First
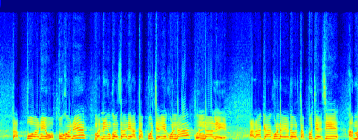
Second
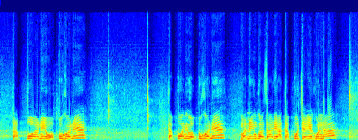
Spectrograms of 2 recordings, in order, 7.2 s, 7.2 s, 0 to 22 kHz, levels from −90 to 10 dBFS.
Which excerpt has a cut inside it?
first; 2 cuts; at 1.8 s, 3.8 s

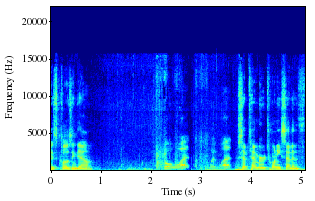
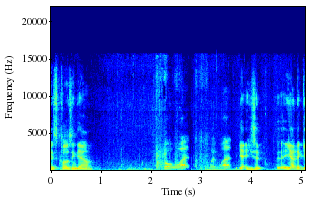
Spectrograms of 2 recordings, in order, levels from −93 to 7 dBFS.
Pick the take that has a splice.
first; 1 cut; at 3.6 s

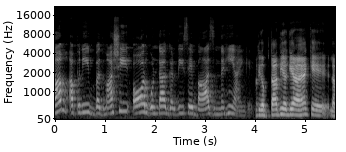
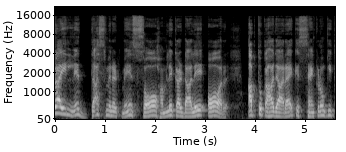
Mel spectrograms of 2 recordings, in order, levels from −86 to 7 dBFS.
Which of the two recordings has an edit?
first; 1 cut; at 4.0 s

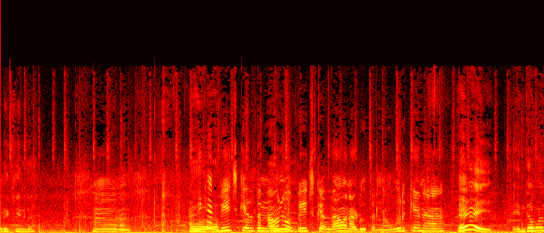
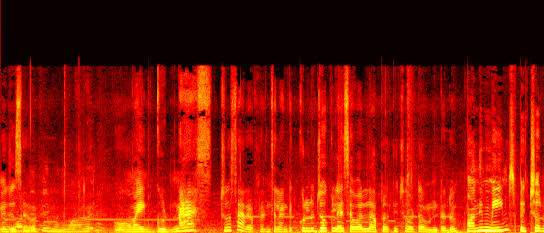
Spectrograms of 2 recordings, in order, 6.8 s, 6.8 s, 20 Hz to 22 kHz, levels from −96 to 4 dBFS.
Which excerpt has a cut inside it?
second; 1 cut; at 5.8 s

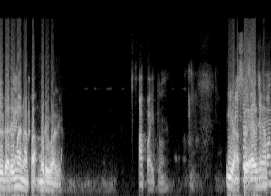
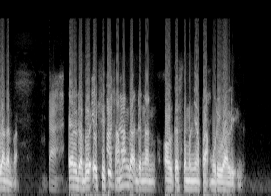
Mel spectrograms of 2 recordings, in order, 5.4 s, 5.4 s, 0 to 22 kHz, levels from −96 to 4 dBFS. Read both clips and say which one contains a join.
second; 1 cut; at 1.2 s

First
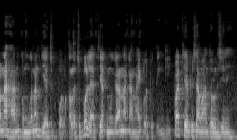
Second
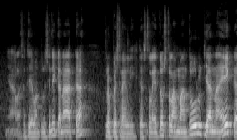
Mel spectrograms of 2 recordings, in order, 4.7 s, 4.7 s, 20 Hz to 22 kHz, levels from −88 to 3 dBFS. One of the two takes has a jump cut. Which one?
first; 1 cut; at 3.5 s

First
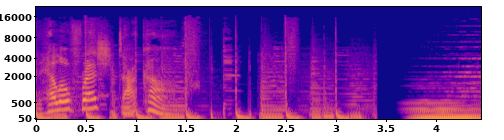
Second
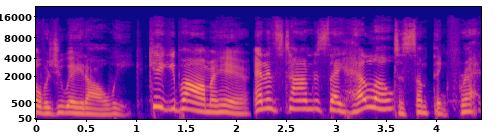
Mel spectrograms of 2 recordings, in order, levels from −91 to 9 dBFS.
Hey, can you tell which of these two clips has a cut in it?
first; 1 cut; at 3.5 s

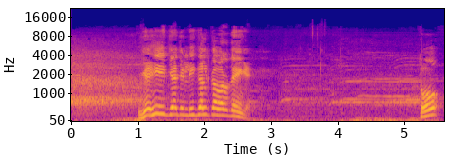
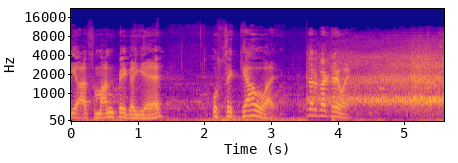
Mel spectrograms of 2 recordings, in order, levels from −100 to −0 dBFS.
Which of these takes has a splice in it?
second; 1 cut; at 3.5 s

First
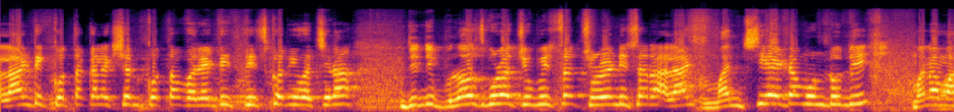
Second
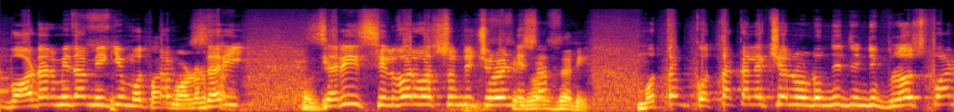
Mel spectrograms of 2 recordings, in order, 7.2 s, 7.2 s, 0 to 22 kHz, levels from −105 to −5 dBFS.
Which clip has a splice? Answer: first; 1 cut; at 5.2 s

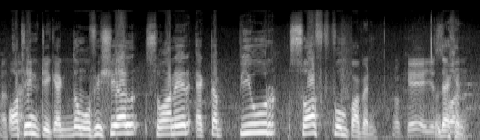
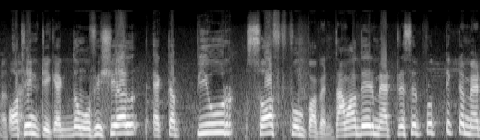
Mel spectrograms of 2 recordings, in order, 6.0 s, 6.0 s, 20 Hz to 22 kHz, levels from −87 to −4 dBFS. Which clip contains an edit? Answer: second; 2 cuts; at 1.9 s, 4.2 s

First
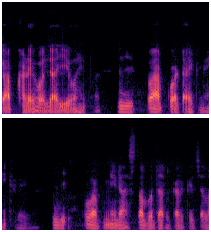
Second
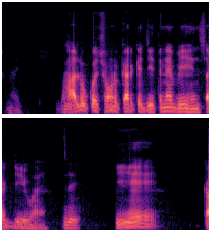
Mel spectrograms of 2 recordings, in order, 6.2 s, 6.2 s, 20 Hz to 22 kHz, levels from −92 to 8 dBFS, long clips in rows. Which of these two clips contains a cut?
second; 1 cut; at 1.0 s

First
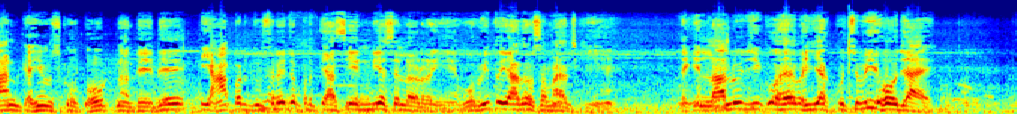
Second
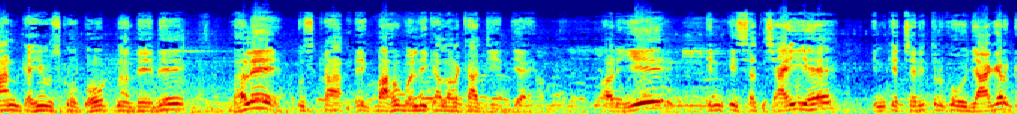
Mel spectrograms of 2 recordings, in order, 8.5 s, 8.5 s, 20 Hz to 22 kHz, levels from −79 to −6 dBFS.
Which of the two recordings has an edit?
first; 1 cut; at 1.7 s

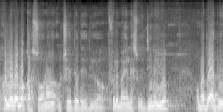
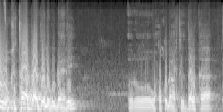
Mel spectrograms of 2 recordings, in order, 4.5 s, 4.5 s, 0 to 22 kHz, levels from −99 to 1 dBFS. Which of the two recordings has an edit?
second; 1 cut; at 1.4 s

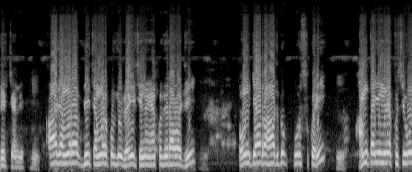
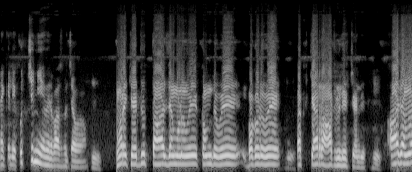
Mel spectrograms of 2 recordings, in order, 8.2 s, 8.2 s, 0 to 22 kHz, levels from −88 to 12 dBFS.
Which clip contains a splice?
second; 1 cut; at 2.1 s

